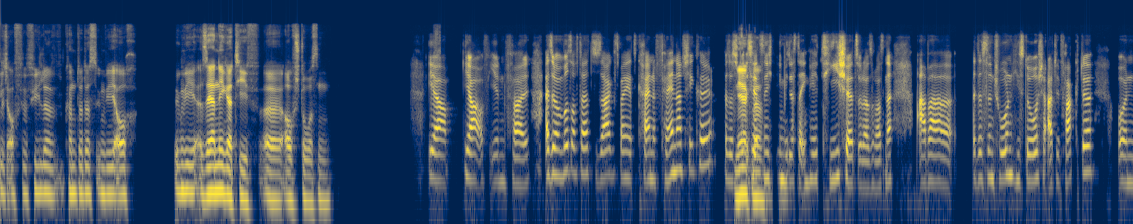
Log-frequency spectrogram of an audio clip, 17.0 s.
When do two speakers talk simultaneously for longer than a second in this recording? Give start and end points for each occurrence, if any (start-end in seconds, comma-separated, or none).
none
